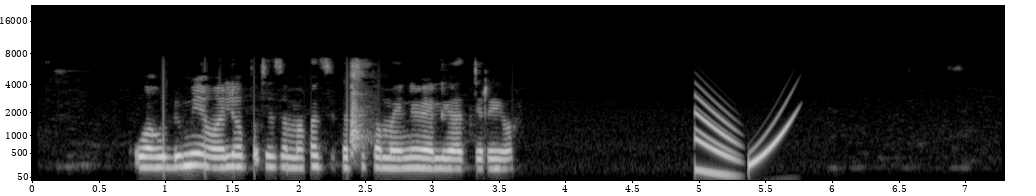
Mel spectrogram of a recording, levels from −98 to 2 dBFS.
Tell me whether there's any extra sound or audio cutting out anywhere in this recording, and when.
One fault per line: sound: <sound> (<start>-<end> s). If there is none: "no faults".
sound: chirp (5.0-5.8 s)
